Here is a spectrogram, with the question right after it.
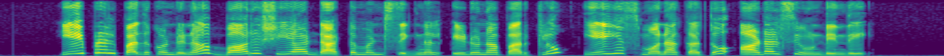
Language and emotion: Telugu, neutral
